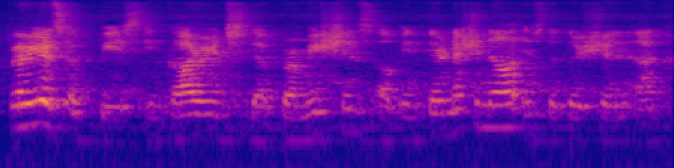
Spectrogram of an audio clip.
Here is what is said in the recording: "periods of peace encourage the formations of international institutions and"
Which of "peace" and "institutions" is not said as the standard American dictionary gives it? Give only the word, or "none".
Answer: institutions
